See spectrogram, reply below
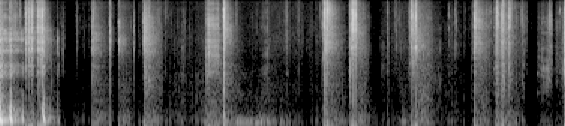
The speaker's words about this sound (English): So without further ado, I'm going to clip this foil, and I'm hoping some of that fancy woodwork they're talking about is on the top of this.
